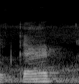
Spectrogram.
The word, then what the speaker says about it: can't: देखिए इस वर्ड का जो कैट जो बोल रहा हूँ, इसके दो प्रोनाउंसिएशन होते हैं। एक कैंट होता है, कैंट अमेरिकन होता है, काट ब्रिटिश होता है।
